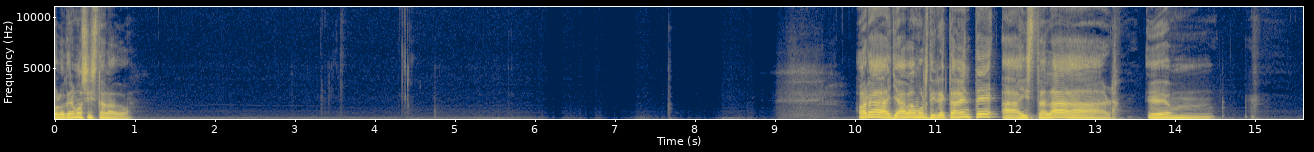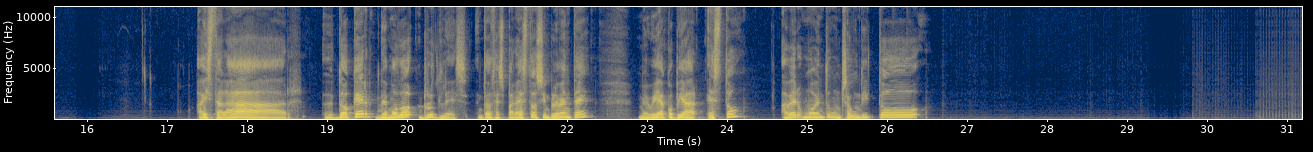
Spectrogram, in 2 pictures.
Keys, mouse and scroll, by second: 5.2-6.6 scroll down 2, 6.6-8.4 scroll down 1, 8.4-11.0 scroll down 1, 11.0-12.3 scroll down 1, 12.3 click, 16.1-20.0 scroll down 2, 20.0 click, 21.1-22.2 drag, 23.0 click, 23.5-26.0 right drag, 26.0 click.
